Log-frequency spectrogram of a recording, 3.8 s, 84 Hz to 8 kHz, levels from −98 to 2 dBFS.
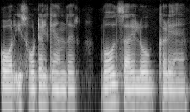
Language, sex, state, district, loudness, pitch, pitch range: Hindi, male, Jharkhand, Deoghar, -17 LUFS, 110 Hz, 105-115 Hz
